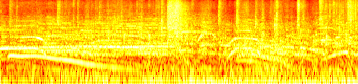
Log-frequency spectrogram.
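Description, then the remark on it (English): A loud crowd at a jousting show cheers and shouts continuously, with many voices yelling and whooping over a dense roar of noise that holds steady throughout. “Et faites du bruit.”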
